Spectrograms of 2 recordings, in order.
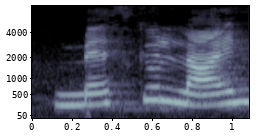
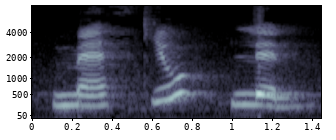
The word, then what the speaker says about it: masculine: ध्यान रखिएगा, मैस्कुलाइन नहीं बोलना है, इसका सही प्रोनाउंसिएशन क्या है? मैस्कुलिन, मैस्कुलिन gender.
